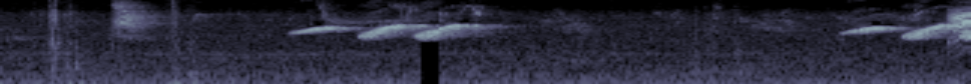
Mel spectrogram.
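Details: Double-collared seedeater, tui tui zel zel style, with a female's calling edited to stimulate males: a soft high chip, then three clear, falling, slurred whistles, and a final pair of louder down-slurred notes.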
